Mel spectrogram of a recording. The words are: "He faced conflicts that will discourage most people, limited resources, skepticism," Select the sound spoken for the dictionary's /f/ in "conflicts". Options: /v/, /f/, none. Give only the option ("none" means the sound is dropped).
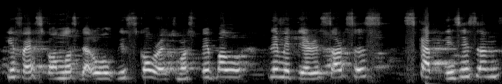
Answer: none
